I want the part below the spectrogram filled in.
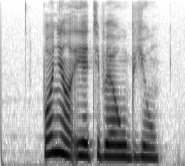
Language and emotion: Russian, neutral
